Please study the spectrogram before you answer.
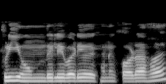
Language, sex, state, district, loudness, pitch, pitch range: Bengali, male, West Bengal, Paschim Medinipur, -14 LUFS, 155 Hz, 155-170 Hz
